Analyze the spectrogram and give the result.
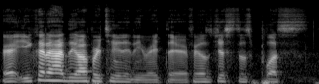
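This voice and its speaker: A man's voice: mid-range voice, lively intonation, fast, pushed and bright, clear, resonant tone. A young adult man co-hosting a podcast in casual, argumentative banter, swearing freely as he talks. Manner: profane, argumentative. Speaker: podcast co-host.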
